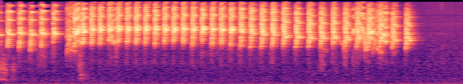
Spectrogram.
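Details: Colony lovebirds kept for bird therapy: a fast, steady run of shrill pulsed chatter, about eight notes a second, lasting four seconds before stopping.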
